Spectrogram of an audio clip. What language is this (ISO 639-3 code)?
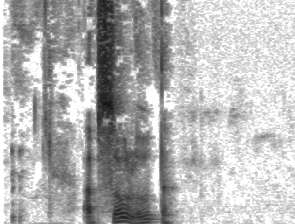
por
